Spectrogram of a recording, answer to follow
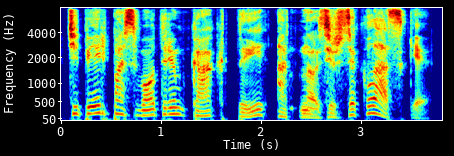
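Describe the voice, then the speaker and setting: A man's voice: mid-range voice, sing-song, unhurried. A man voicing a sadistic adult woman captor who purrs soothing words with mocking coldness. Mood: purring. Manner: purring, mocking, coldly soothing.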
